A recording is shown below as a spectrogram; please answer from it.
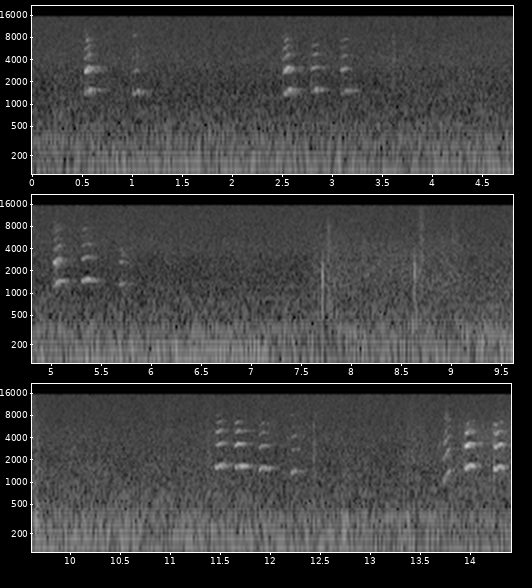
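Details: Young house kitten, recorded while still small, uttering brief high 'kya' cries in clusters of two to four. The clusters are separated by pauses of about two seconds against a quiet room background with occasional soft taps.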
